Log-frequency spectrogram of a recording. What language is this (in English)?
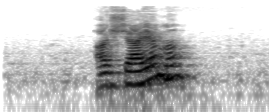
Turkish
